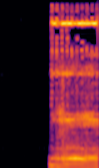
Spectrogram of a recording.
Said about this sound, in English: All right. I'm taking a chance. I mean, how often are we getting a random phone call?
